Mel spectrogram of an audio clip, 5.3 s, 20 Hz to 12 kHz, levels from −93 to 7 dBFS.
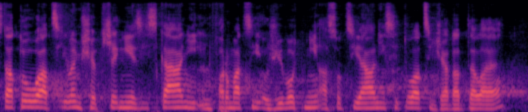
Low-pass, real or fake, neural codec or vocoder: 10.8 kHz; fake; codec, 24 kHz, 3 kbps, HILCodec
